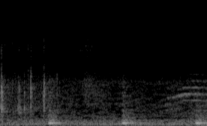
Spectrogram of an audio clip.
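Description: Cellophane wrapper crinkling and crackling in short bursts as it is pulled off a plastic cassette case. Behind it, a faint short low beep repeats about every three quarters of a second, and a brief rising high-pitched call comes near the end.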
